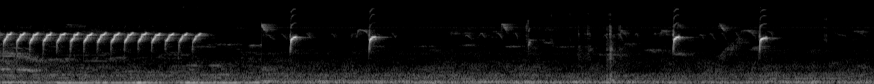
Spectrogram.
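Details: After a sunning session, a scaly-breasted munia gives a rapid string of about twelve high, downward-curling chirps for two seconds, followed by several sharp, isolated sweeping calls spaced a second or more apart.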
